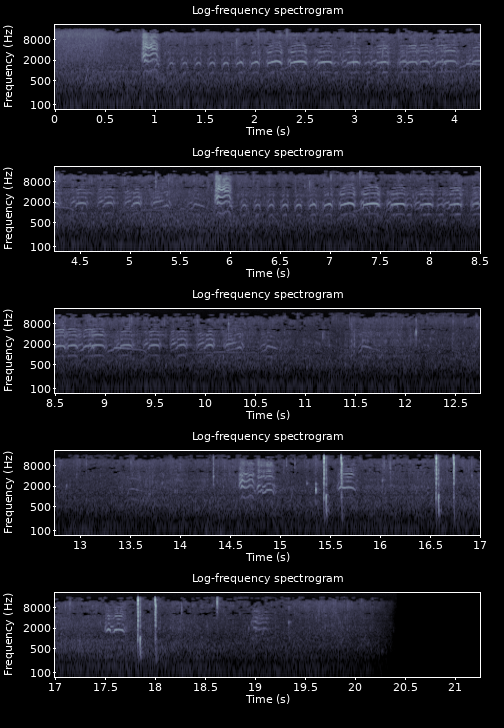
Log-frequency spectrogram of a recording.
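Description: A flock of birds calling, many short repeated calls overlapping, thinning out and dying away about halfway through. Near the end come a few sharp clicks or knocks.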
